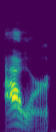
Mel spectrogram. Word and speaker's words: hour: the flip side take hour starts with h a consonant letter but the h is silent the sound is like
